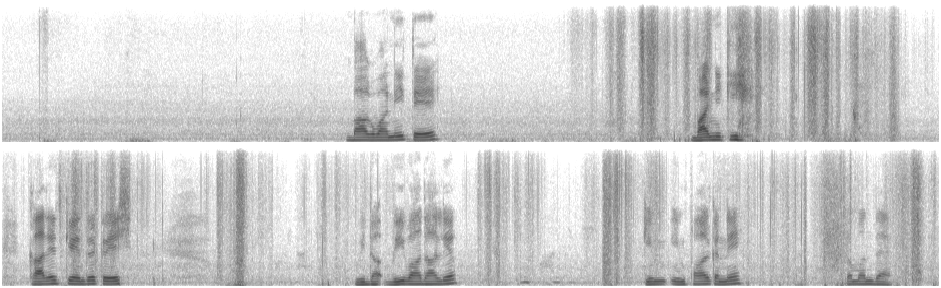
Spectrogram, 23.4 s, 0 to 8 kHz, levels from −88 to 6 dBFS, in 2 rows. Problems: constant background noise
